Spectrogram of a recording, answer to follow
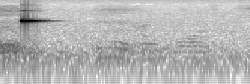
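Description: A single short, high-pitched tone, about a quarter of a second long, just after the start, fading slightly as it ends; otherwise faint low background murmur.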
